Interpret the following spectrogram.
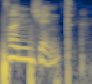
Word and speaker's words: pungent: And also last episode I was saying pugnant, right? And you were saying it wrong. It's not poignant. That's not it. Pugnant. Pungent.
